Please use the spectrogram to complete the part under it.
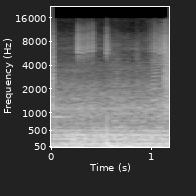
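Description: A car rumbles loudly close by as its engine builds under acceleration, a dense low drone with a few brief higher hisses, no speech.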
